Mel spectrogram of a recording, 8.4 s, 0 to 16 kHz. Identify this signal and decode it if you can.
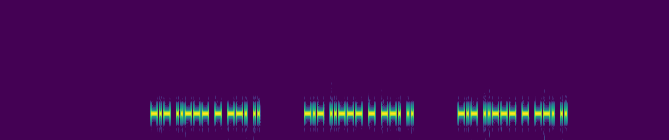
Morse code, heard as a keyed tone, about 46 wpm, 700 Hz. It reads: K2TGI K2TGI K2TGI
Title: USA Call Signs - 5 Characters - Repeated 3x - 45wpm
